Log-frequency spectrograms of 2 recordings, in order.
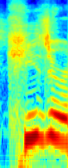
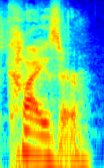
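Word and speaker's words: Keiser: it's pretty amazing and I always butcher the name it's kezer it's Kaiser ke i s e r I'm pretty sure it's keer because I'm pretty sure a Kaiser is like a German general or chief could be wrong but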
